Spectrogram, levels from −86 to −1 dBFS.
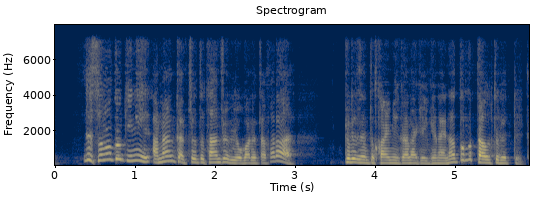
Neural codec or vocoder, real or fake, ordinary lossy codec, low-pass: codec, 32 kHz, 1.9 kbps, SNAC; fake; none; 7.2 kHz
